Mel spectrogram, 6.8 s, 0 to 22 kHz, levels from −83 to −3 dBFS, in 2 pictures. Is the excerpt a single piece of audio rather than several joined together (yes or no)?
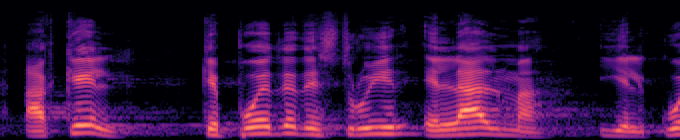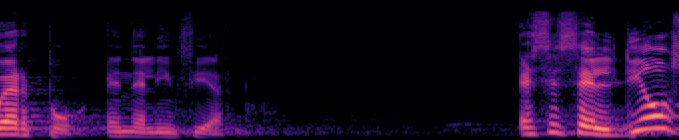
yes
